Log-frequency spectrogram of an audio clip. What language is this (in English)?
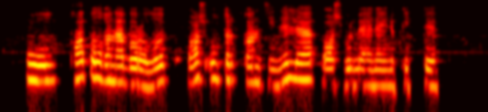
Bashkir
